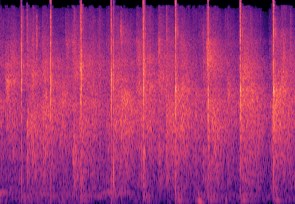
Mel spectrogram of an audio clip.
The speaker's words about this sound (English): Let's give a round of applause to the panel.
